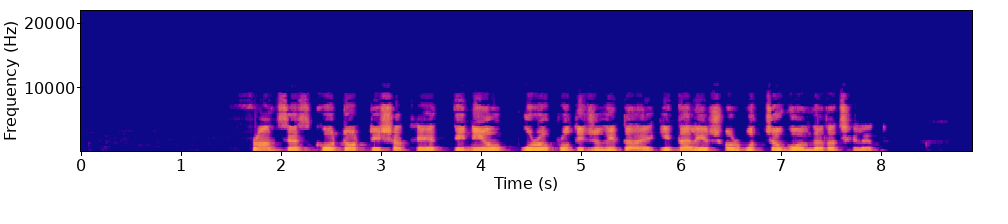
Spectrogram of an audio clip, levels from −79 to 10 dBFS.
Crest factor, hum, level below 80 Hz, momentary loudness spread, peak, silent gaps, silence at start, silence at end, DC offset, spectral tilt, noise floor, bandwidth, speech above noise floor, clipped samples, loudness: 14 dB; none; -54 dBFS; 5 LU; 0 dBFS; none; 1.7 s; 1 s; under 0.1%; -4.5 dB/octave; -76 dBFS; 9.4 kHz; 63 dB; under 0.1%; -13 LUFS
